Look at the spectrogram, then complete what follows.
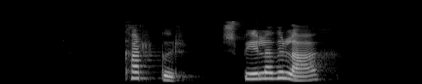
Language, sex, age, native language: Icelandic, female, 40-49, Icelandic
